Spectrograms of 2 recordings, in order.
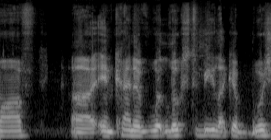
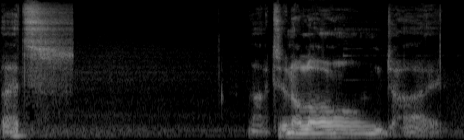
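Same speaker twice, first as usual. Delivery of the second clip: very low rumbling creature voice, lower, quieter; 5 semitones lower, 6 dB quieter than usual. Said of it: "it talks in a very low, rumbling kind of voice".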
